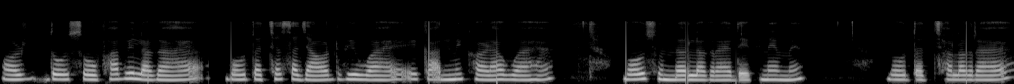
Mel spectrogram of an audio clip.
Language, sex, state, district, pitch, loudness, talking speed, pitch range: Hindi, female, Bihar, Gopalganj, 225 Hz, -23 LUFS, 170 wpm, 215-245 Hz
